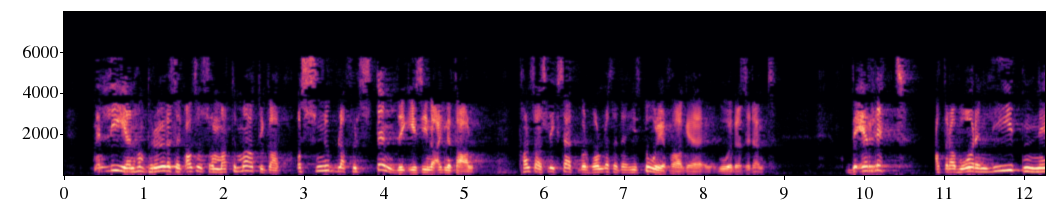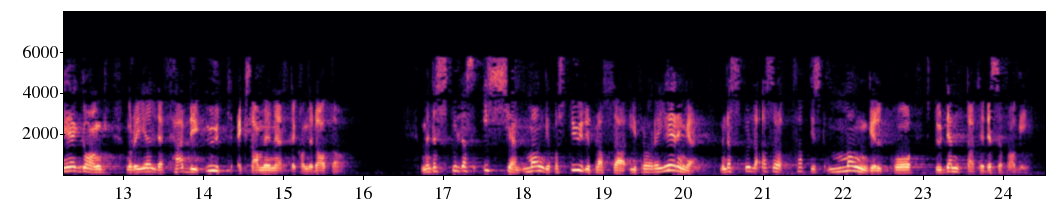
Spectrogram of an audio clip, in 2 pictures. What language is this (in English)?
Norwegian Nynorsk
